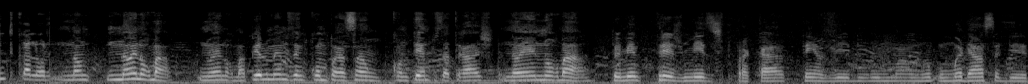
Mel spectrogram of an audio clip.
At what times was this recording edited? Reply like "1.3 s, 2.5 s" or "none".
none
